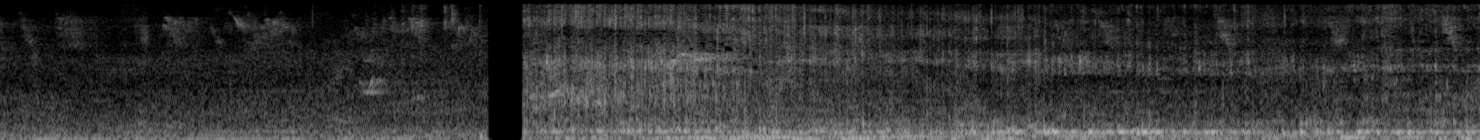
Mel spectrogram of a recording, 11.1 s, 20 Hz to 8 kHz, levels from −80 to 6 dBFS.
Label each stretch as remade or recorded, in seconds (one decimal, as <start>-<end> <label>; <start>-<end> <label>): 0.0-0.5 recorded; 0.5-1.1 remade; 1.1-5.7 recorded; 5.7-7.9 remade; 7.9-9.4 recorded; 9.4-10.1 remade; 10.1-11.1 recorded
